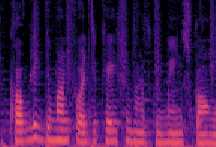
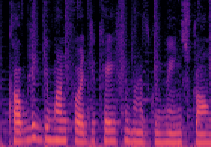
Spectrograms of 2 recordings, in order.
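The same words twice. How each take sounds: First: It is mumbled with the mouth barely open. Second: The same.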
